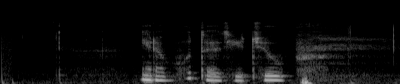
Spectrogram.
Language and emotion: Russian, sad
